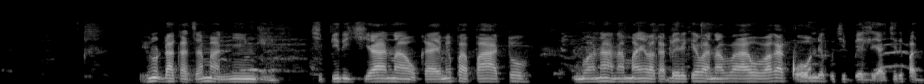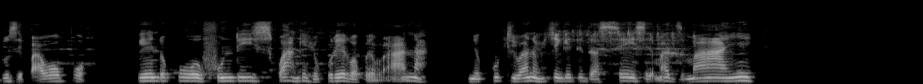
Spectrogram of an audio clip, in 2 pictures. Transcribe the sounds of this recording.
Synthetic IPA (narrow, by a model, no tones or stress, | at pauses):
ʐino̞ɗakad͡zamaniŋɡit͡ʃipiɾit͡ʃianaukaemepapato̞unoanaːnamaiʋakaɓe̞ɾe̞keʋanaʋaʋo̞ʋakaǃo̞̰ndekut͡ʃibʱe̞ɮḛa̰t͡ʃiɾipadʱuzepa̰ʋoːpo̞ | kue̞ndekofundiswaŋɡe̞ʐo̞kuɾe̞rwakwe̞̰ʋa̰na | ne̞k̚utiʋano̞ʐit͡ʃe̞ŋɡe̞te̞d͡zase̞ise̞̰mʔa̰d͡zimai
